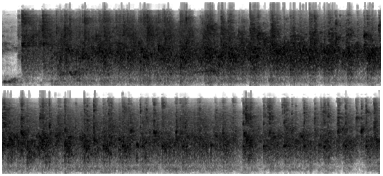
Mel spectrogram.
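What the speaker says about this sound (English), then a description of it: "I think that definitely calls for a round of applause." A large crowd applauds loudly and continuously, dense clapping filling the whole stretch with a few cheers mixed in.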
